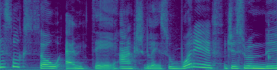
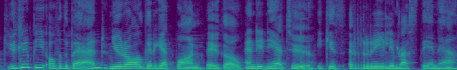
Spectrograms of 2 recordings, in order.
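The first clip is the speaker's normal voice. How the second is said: ordinary delivery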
